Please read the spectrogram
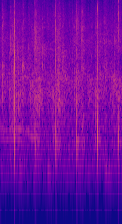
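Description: Audience applause at a gathering where ushers hand out books: steady, rhythmic clapping at roughly three sharp claps per second, sounding like a small group in unison over a soft background wash, with no talking, after the speaker asks everyone to clap.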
